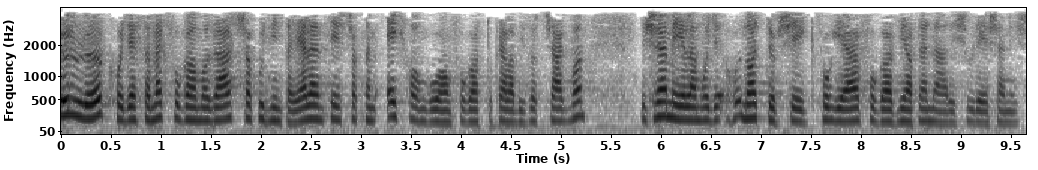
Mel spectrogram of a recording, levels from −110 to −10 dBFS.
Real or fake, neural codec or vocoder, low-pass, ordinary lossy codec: real; none; 3.6 kHz; MP3, 24 kbps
